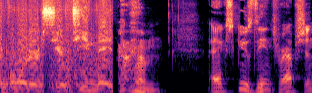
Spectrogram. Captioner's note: clears throat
